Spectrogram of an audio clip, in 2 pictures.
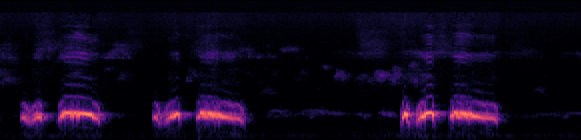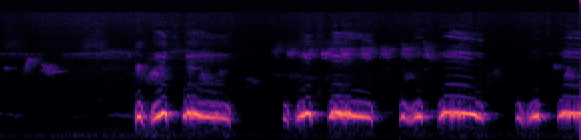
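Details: Vietnamese decoy spotted dove from Cà Mau, gù kích bổi style cooing to challenge wild birds; groups of low hollow coos with long pauses between bursts, then a quicker closing series; nothing else audible.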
